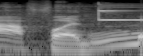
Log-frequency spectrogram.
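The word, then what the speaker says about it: 坟墓: ว่า ฮวงซุ้ย นะ ครับ ใน ภาษา จีน อ่าน ว่า เฝิน มู่ หรือ ว่า นิยม เรียก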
